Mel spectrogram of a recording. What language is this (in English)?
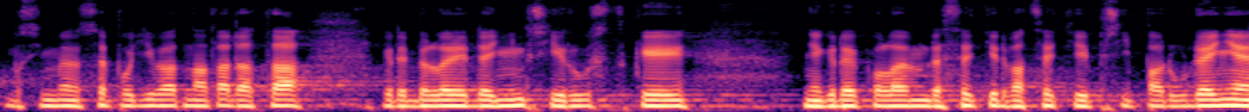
Czech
